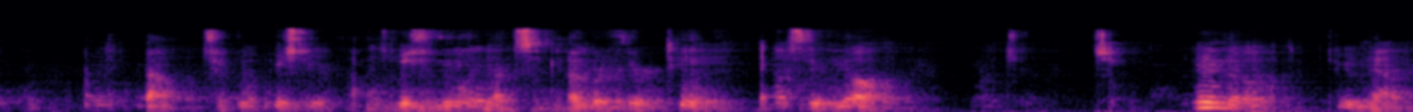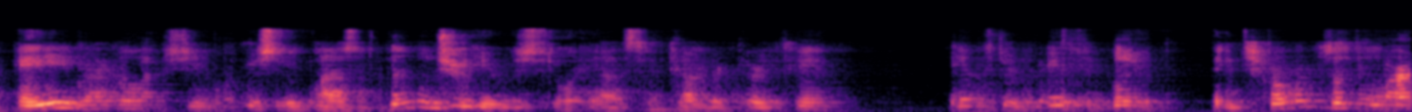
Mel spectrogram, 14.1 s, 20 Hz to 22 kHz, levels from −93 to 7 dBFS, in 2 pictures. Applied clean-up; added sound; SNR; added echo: neural mask model DeepFilterNet 3.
